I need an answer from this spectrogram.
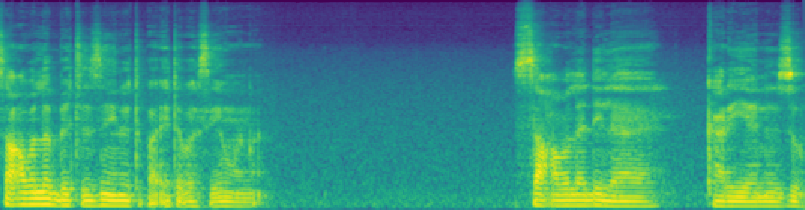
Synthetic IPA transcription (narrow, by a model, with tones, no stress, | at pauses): sa˦ʔba˦la˦bɛ˨tɪ˨zɪ˦ɨ˦tɨ˨ba̰˨ʔɪ̰˦ta˨ba˨se˦ŋa˨na̰˨ | sa˦ʔba˦la˦de˦la˦ | ka˨ɾɪ˨jɛ˨nɨ˨zu˦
